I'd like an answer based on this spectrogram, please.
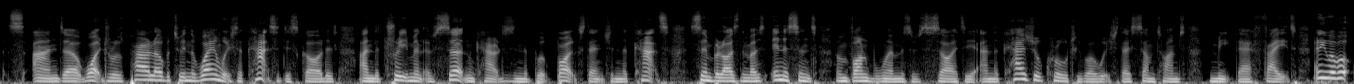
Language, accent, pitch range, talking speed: English, British, 135-195 Hz, 215 wpm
